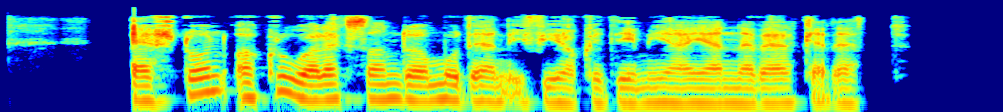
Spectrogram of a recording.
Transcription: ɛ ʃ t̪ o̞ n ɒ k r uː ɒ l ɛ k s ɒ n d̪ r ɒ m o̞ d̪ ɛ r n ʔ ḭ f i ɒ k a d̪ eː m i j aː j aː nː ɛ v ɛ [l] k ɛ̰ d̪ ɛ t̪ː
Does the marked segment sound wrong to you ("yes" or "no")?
no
